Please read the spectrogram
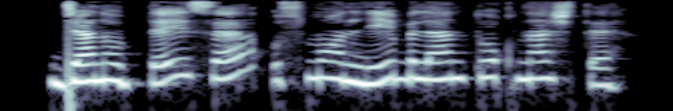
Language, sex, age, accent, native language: Uzbek, female, 19-29, Jizzax, Uzbek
